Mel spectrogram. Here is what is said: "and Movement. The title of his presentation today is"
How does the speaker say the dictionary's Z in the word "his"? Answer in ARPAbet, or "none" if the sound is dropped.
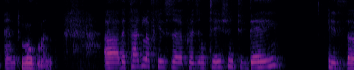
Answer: Z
